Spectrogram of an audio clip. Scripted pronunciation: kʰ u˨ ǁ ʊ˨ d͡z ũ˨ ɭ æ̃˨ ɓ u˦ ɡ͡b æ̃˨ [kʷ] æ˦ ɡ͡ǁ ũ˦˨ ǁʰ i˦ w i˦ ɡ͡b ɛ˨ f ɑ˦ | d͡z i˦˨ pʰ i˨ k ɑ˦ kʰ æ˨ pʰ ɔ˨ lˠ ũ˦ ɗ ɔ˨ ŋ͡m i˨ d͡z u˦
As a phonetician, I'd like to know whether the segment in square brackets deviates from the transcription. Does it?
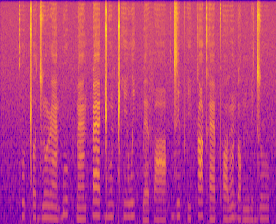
yes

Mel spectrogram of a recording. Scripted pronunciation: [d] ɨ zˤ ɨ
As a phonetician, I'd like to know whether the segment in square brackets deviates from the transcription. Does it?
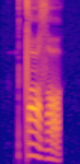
yes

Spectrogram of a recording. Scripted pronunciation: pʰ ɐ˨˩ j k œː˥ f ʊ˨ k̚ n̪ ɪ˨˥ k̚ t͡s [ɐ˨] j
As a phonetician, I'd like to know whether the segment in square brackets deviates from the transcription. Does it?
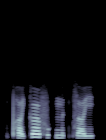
no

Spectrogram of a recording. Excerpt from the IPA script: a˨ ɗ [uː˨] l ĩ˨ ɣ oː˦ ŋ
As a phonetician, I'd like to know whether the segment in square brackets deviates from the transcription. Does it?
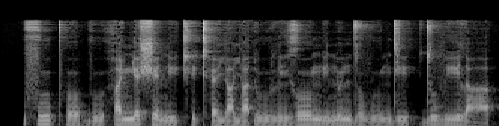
no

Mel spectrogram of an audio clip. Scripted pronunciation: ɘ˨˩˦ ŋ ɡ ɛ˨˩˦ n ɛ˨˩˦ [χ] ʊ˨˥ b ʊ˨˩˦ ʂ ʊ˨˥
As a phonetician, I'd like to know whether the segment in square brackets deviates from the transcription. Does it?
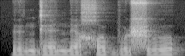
no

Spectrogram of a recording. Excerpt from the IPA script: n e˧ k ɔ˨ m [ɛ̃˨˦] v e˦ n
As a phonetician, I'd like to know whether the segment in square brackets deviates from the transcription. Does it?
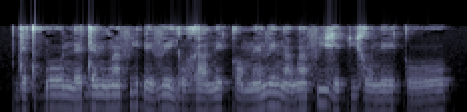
no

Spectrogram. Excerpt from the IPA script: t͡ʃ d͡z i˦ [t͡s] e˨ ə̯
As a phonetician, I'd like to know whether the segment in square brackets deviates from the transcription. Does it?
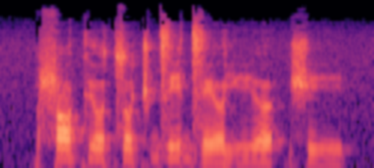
yes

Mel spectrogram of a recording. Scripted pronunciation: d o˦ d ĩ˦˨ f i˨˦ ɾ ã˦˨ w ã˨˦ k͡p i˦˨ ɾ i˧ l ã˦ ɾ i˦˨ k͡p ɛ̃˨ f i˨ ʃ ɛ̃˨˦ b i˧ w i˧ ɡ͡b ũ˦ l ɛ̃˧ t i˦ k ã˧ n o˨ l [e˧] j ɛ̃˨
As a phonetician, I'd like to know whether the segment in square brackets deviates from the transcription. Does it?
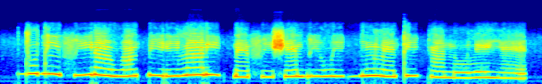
no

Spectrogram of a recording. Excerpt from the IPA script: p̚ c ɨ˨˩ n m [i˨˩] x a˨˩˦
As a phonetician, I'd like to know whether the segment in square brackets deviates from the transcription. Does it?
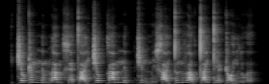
no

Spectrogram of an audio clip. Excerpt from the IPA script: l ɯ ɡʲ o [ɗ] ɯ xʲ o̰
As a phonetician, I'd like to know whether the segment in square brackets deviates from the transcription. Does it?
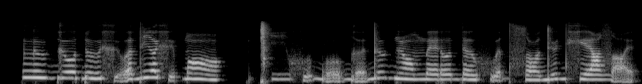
no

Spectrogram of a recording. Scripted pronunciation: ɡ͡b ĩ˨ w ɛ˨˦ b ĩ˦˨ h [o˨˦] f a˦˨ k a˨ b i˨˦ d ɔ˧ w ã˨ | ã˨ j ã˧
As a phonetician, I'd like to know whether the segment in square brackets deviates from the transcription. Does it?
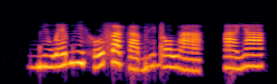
no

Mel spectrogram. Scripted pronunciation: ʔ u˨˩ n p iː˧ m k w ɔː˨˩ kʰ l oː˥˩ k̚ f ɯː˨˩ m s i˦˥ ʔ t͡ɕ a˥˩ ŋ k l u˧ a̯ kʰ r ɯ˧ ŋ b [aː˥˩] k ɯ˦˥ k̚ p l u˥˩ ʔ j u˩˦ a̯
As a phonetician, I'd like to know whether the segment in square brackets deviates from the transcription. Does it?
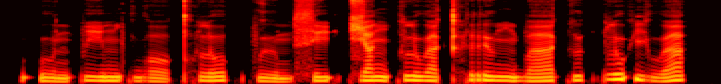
yes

